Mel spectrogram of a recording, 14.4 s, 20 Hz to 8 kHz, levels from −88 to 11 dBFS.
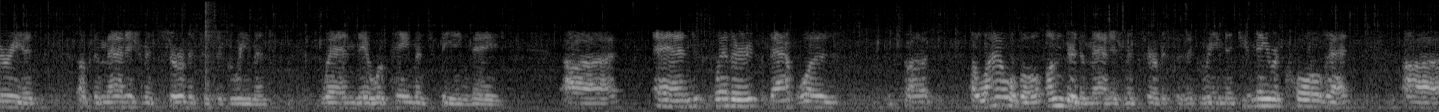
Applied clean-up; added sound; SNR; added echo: none; Boiling; 19 dB; reverberation time 0.3 s.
